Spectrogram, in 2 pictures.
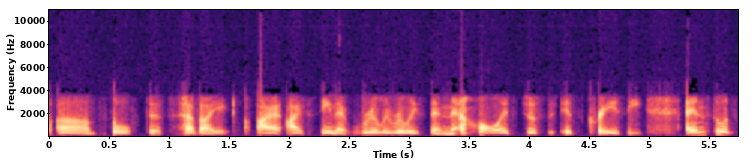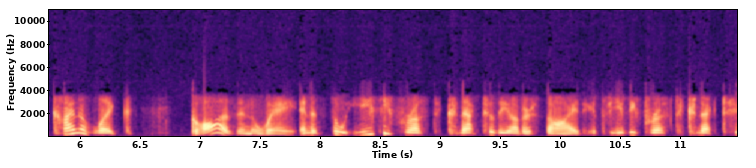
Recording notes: LET'S OPEN THE PHONE LINES and do a TOTAL call-in show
